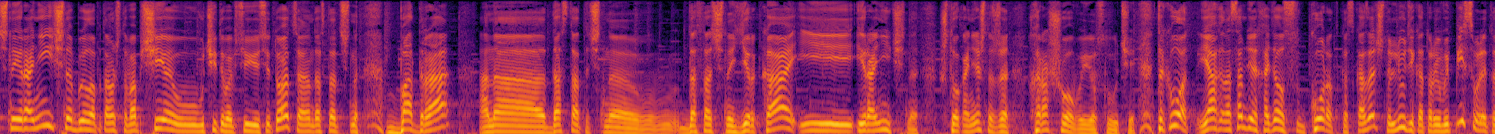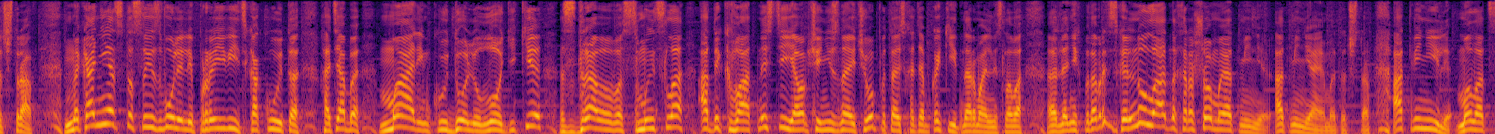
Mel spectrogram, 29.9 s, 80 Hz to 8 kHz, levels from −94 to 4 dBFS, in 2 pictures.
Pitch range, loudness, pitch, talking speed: 140-200 Hz, -16 LUFS, 165 Hz, 160 wpm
